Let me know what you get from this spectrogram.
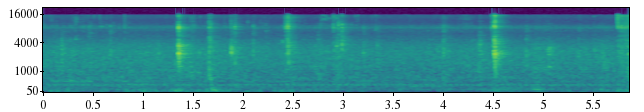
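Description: Close-up mouth sounds of a person chewing grapes: a handful of sharp, wet clicks and smacks at irregular intervals, over a faint steady hum.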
